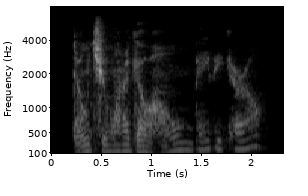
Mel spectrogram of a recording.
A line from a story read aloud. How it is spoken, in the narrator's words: he whispered softly in her ear with a syrupy rich tone of daddy on his breath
